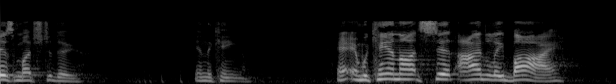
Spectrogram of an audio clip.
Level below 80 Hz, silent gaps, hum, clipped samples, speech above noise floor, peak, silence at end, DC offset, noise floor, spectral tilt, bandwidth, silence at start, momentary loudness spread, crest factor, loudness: -72 dBFS; none; none; under 0.1%; 40 dB; -12 dBFS; 0.55 s; under 0.1%; -69 dBFS; -3 dB/octave; 8 kHz; 0 s; 17 LU; 18 dB; -29 LUFS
